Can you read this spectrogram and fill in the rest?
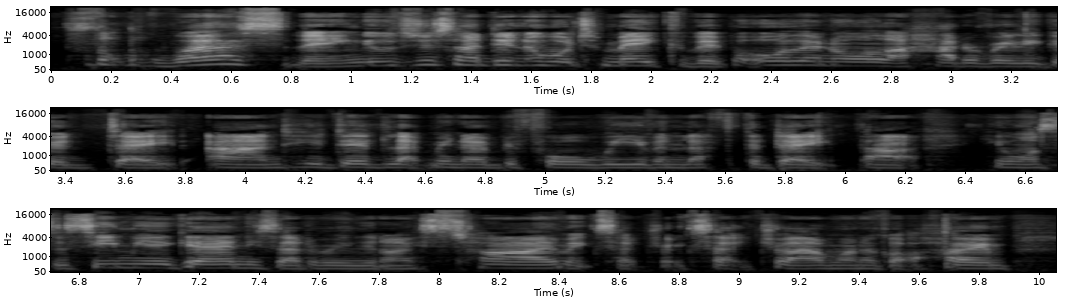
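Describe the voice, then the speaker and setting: A young woman tells a dating story at a quick clip, chatty and casual. She slips into playful voices when she quotes people. The sound is close and dry. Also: on the low side, steady tone, bright, forceful tone, dry recording.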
